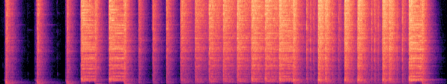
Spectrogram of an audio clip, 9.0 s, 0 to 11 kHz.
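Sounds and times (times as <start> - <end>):
Sabian cymbal: 1.6 - 8.7
medium 14-inch Sabian hi-hat: 1.6 - 8.7.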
